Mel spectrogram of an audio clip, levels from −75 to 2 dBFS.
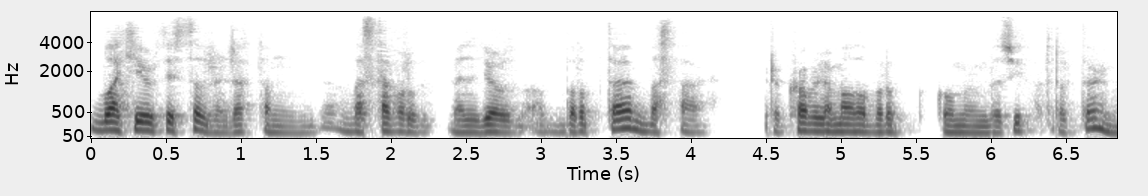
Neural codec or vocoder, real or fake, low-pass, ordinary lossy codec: codec, 16 kHz, 0.3 kbps, FocalCodec; fake; 7.2 kHz; MP3, 32 kbps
